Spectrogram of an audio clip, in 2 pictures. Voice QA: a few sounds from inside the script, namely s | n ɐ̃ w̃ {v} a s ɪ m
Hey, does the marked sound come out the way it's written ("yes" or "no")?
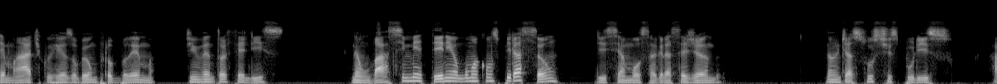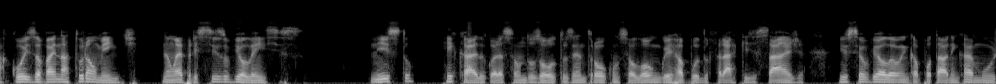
yes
